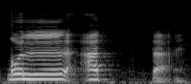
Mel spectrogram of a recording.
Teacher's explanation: Hati-hati lam ya. Lam di sini awas jangan sampai ada pantulan ya, karena bukan huruf qalqalah. Lam secara makhraj ada di alisan ya.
